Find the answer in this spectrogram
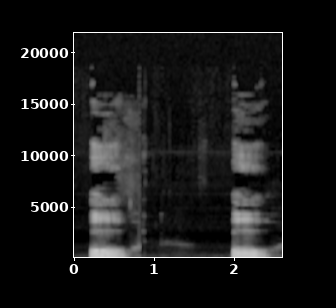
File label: "o", Muscogee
